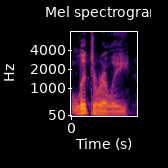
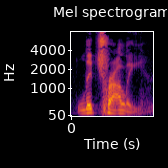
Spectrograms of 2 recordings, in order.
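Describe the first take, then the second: First: It is said as the ordinary word 'literally'. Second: It is said sounding like 'lit trolley'.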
